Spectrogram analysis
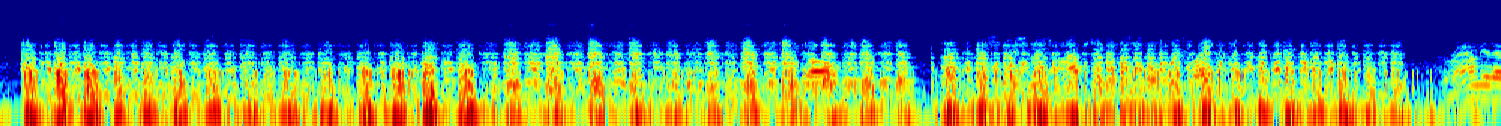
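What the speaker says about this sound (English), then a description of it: "So I start up high and then I gouge it right down into the handle" A hand gouge carving down into a wooden tool handle, making steady, close rasping scrapes in repeated strokes with brief pauses.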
